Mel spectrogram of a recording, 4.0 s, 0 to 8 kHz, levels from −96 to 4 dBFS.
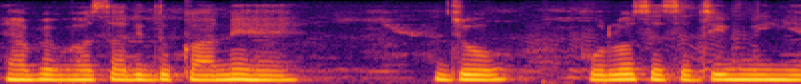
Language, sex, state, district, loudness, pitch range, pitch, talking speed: Hindi, female, Uttar Pradesh, Lalitpur, -12 LUFS, 170-180 Hz, 175 Hz, 165 wpm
